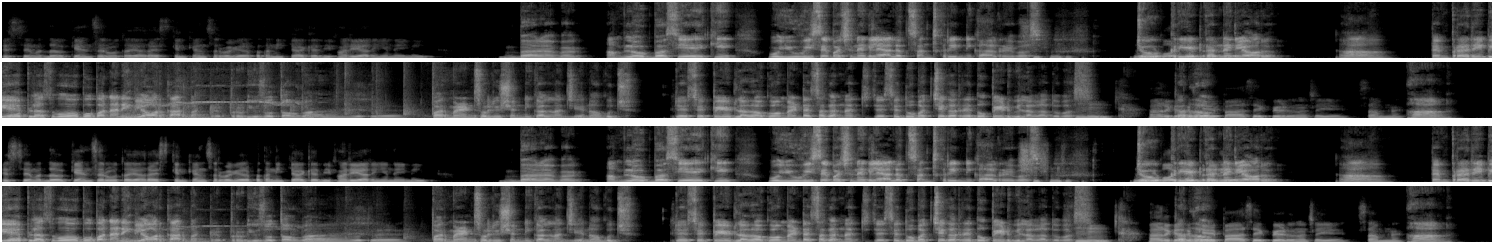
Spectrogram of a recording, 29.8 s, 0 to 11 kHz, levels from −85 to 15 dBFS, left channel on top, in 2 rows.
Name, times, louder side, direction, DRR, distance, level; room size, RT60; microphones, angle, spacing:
voice 1, 0.0-4.2 10.2-10.7 11.3-12.4 17.9-19.0 20.5-21.1 21.6-21.7 25.6-28.9, right 5 dB, 65° right, 0.3 m, -31 dB
voice 2, 5.0-5.8 6.0-10.4 10.7-10.8 11.3-12.7 13.4-13.9 14.3-18.0 18.4-18.5 19.2-21.2 21.6-25.8 26.6-27.0 28.9-29.4, right 1 dB, 5° right, 0.5 m, -26 dB
sound 1, 16.1-21.2, left 5 dB, 60° left, 0.5 m, -40 dB
4.5 x 4.1 x 2.5 m
head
